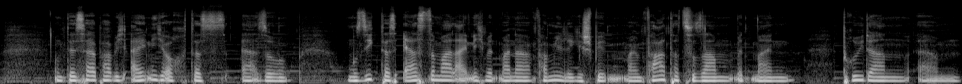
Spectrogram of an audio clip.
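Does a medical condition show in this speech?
No.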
